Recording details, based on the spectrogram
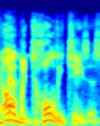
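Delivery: mock spooked, very slow, drawn-out, freaked-out outcry. Imitating a man at the door who gets freaked out: imitating a freaked-out man. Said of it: "he'd get freaked out".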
